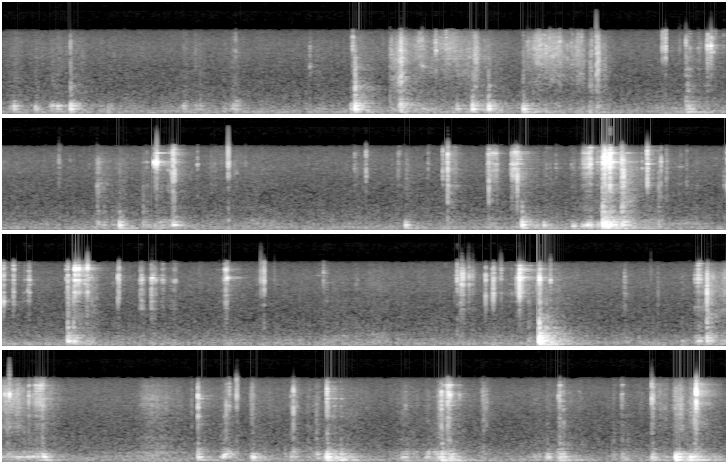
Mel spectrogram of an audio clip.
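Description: Small metal parts being handled and fitted together by hand on a tabletop: irregular clicks, taps and short scrapes as an aluminium bracket, a screwdriver and a stepper motor with its shaft coupling are picked up and set against each other. A few sharper metal knocks stand out, the loudest about halfway and two-thirds through.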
